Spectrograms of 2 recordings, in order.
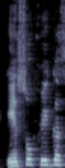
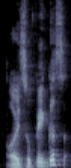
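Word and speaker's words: oesophagus: एसोफेगस और कहीं कहीं आप पढ़ते होंगे ओइसोफेगस. एक्चुअली ये अमेरिकन एंड इंग्लिश प्रोनाउंसिएशन का हेरफेर है. ओइसोफेगस अमेरिकन है और एसोफेगस जो है वो ब्रिटिश है.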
